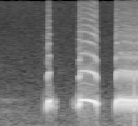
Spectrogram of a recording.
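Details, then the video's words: Captive spotted dove kept as a decoy bird giving three loud, hollow cooing notes in quick succession, the middle one longest and the last cut off, recorded close and slightly distorted. "เสียงนกเขาใหญ่ นกต่อ"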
